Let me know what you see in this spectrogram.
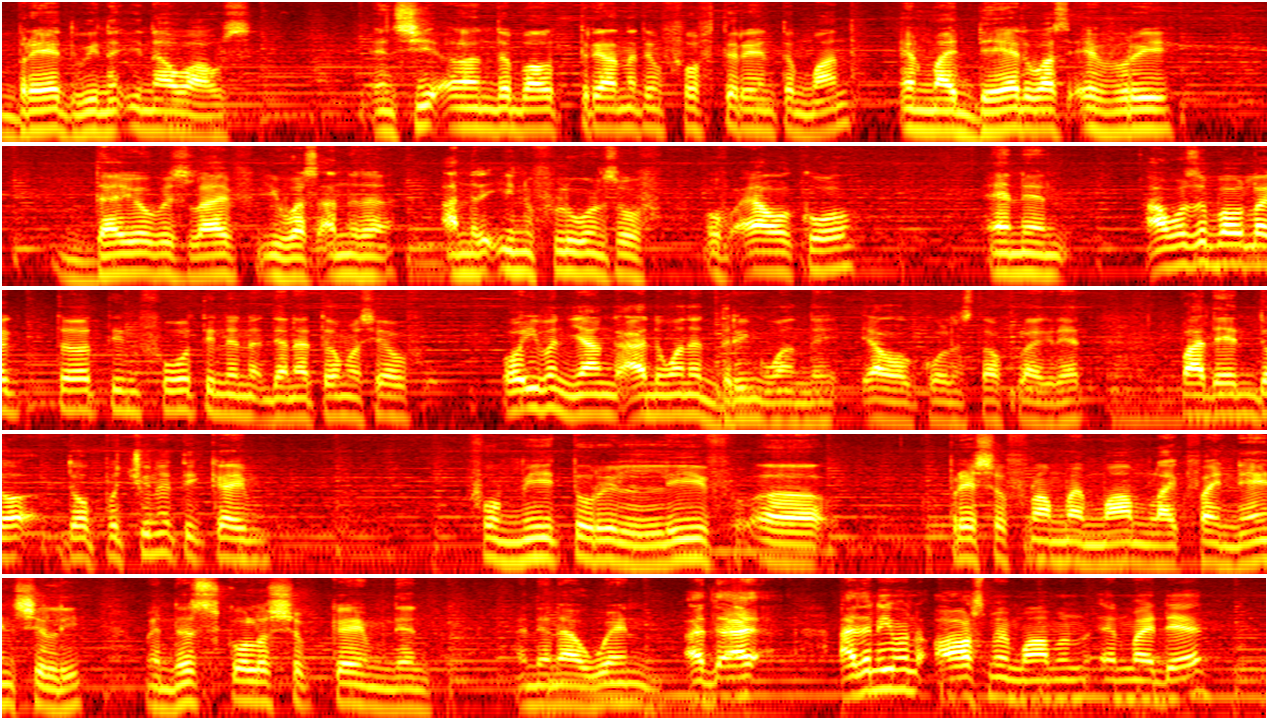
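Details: Adult male former professional rugby sevens player with a stutter that he says he has worked to overcome; real; stuttering.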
